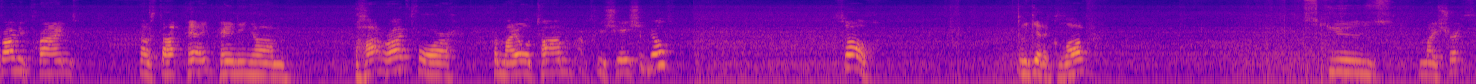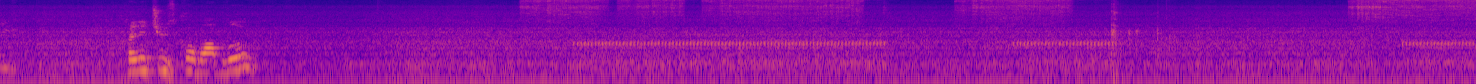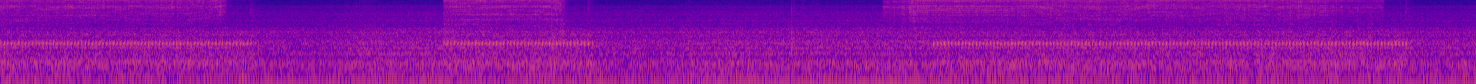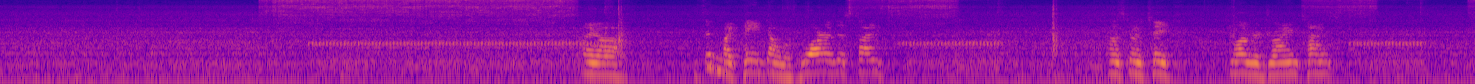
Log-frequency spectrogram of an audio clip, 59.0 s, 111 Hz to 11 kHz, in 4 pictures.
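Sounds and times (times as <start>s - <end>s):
steady low hum: 0.0s - 59.0s
airbrush spraying hiss: 20.0s - 23.5s, 24.3s - 25.6s, 28.3s - 31.8s, 38.4s - 43.4s, 46.9s - 50.1s, 52.8s - 54.0s, 57.3s - 58.3s.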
